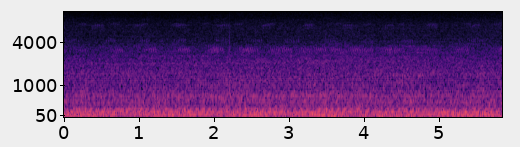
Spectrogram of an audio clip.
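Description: Armored SWAT truck's engine idling steadily as a low, even hum, with a faint high pulsing about twice a second over it.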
